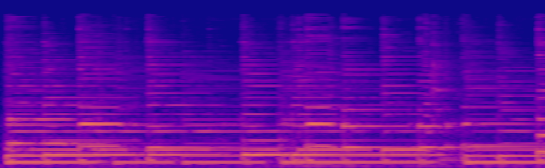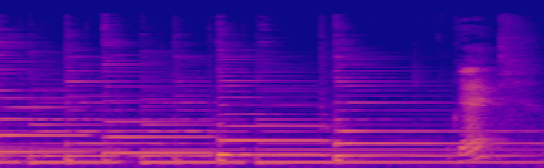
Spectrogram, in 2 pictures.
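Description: Takamine acoustic guitar played fingerstyle: a repeated low bass note picked under a melody of plucked notes that are left ringing. The playing stops shortly before the end.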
